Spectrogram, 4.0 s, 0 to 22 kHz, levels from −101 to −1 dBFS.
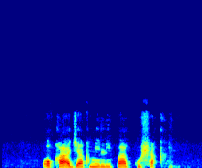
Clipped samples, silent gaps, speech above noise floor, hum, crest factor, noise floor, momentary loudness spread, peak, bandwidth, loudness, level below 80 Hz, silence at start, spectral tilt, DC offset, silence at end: under 0.1%; none; 59 dB; none; 20 dB; -78 dBFS; 14 LU; -2 dBFS; 6.6 kHz; -19 LUFS; -76 dBFS; 0.85 s; -8 dB/octave; under 0.1%; 0.95 s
